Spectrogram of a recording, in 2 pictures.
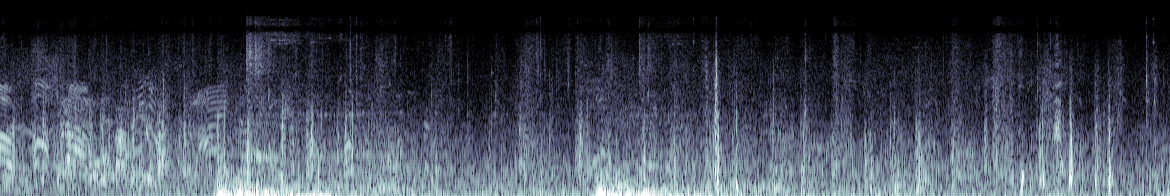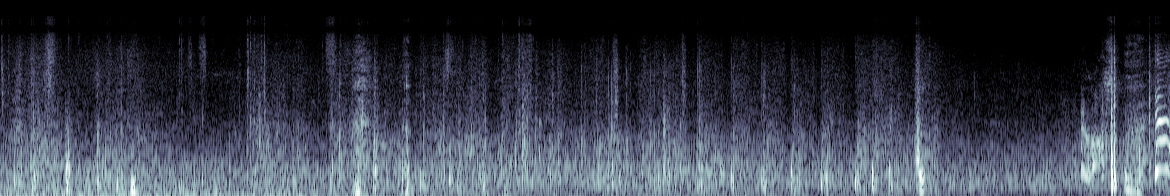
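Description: Quick footsteps run over stone and earth.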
